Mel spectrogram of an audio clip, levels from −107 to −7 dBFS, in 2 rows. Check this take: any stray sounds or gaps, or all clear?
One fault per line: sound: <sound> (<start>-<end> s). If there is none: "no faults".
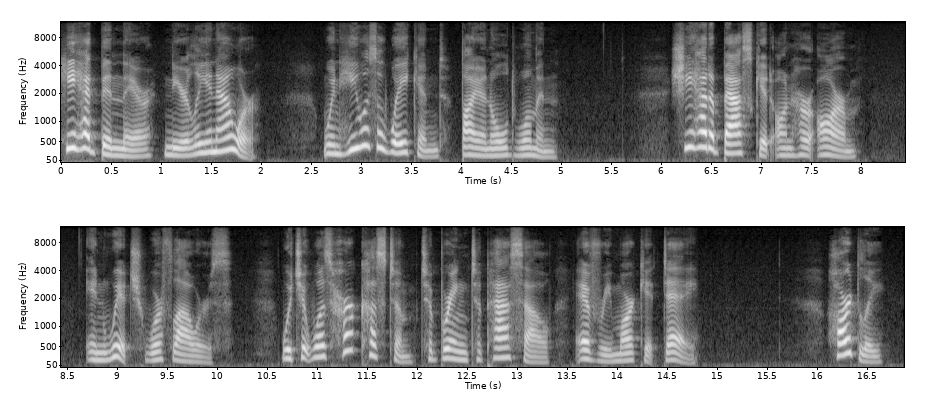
no faults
